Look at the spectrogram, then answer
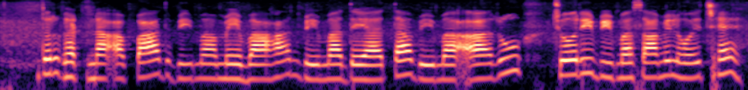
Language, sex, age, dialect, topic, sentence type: Maithili, female, 51-55, Angika, banking, statement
